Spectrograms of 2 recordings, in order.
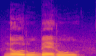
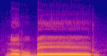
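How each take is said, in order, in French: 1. Le e est court et le u final est clair. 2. Le e est allongé et le u final est faible.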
